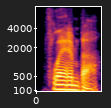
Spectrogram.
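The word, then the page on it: flambé: American English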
